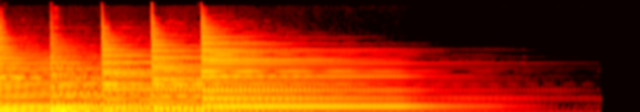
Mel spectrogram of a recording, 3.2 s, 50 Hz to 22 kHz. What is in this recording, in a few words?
F Minor Sharp 5th, Guitar Open G, chord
